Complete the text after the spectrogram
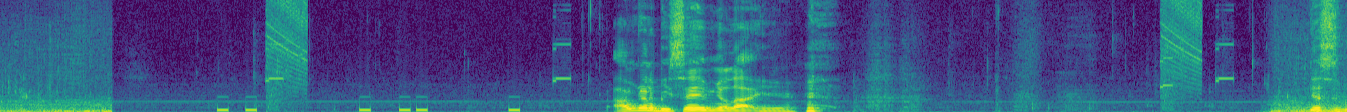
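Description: Short electronic menu blips sound.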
